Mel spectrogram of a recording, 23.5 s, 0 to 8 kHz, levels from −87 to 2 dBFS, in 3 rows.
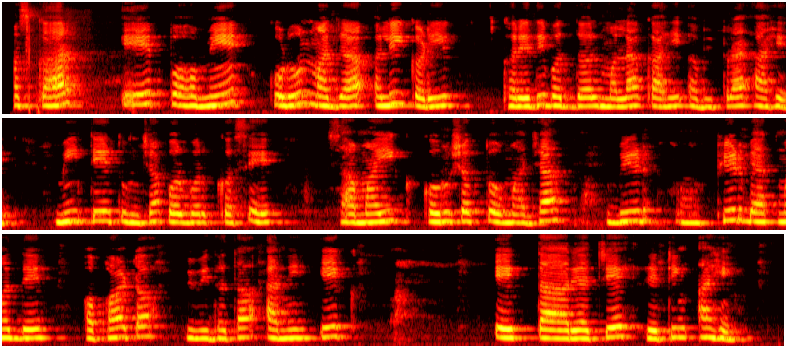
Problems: none marked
